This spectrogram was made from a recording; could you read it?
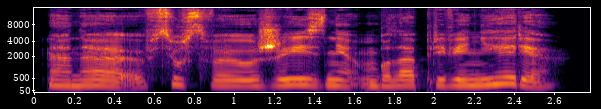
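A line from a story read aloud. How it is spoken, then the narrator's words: Calm, thoughtful reply. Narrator (Russian): отвечает он спокойно и вдумчиво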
